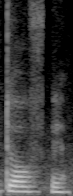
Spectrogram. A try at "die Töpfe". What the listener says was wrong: die Töpfe. Oh, Umlaut. Ja, die Töpfe.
